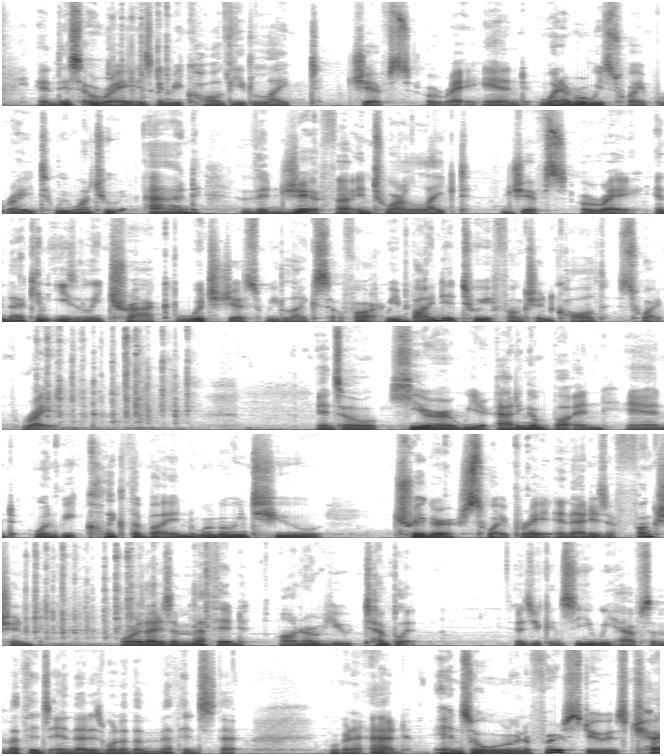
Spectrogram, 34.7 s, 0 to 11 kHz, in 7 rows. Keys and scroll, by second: 0.5-1.6 typing, 12.5-13.2 typing, 15.0-15.8 typing, 15.9 Return, 16.1 Return, 24.9-25.7 typing, 25.8 Return, 26.2 Return.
